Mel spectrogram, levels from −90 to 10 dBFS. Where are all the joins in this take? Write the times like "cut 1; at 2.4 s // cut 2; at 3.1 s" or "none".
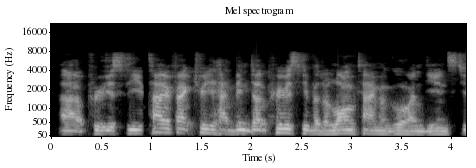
cut 1; at 0.9 s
